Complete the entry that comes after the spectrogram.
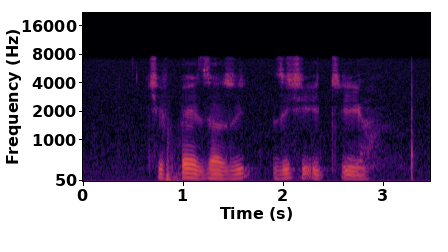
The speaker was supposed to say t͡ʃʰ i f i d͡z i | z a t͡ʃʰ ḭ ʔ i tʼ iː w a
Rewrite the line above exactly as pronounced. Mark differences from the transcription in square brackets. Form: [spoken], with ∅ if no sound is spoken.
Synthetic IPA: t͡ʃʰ i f [ɛ] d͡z [a] | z [i] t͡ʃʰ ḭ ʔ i tʼ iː w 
